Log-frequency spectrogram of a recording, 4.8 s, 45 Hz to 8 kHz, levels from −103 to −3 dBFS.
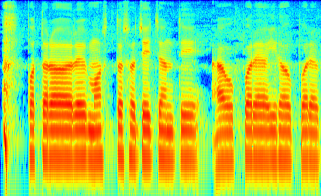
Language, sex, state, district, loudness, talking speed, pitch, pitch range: Odia, male, Odisha, Malkangiri, -18 LUFS, 100 wpm, 125 Hz, 125-130 Hz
